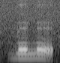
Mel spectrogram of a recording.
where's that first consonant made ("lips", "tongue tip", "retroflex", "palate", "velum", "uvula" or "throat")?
lips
